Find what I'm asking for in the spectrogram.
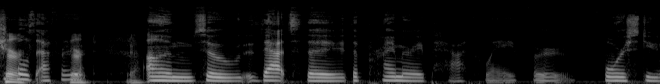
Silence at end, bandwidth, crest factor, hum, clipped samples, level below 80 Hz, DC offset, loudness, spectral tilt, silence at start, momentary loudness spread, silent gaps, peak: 0 s; 16 kHz; 20 dB; none; under 0.1%; -58 dBFS; under 0.1%; -32 LUFS; -5.5 dB/octave; 0 s; 19 LU; none; -10 dBFS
